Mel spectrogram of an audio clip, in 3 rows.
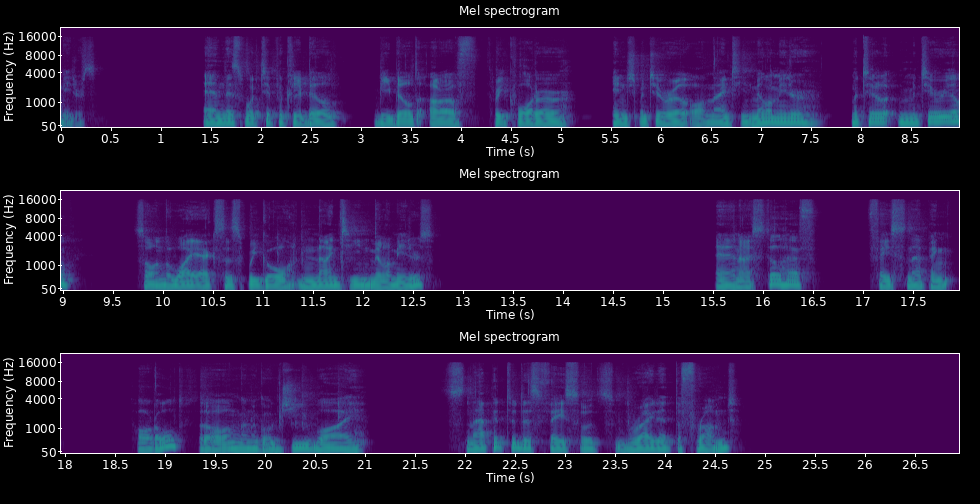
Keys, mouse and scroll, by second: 9.7-11.8 drag, 17.4-17.9 scroll up 2, 20.2 g, 22.3-23.5 shift+middle drag, 24.4-24.8 scroll up 2, 24.8 middle click, 26.1 shift+middle click, 26.7-26.9 scroll down 1.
